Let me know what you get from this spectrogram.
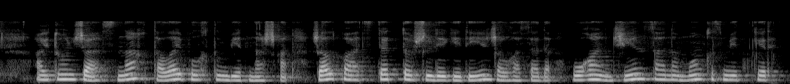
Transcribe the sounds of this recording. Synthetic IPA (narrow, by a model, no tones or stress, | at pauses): ɑjt̪uənʃɑsənɑqt̪ʰɑlˠɑjbəlˠəqt̪əɴbe̞t̪ɪnɑʃqɑnʒ̥ɑlˠpəat̪st̪et̪ːæwʃɪld̪e̞ɡʲe̞d̪e̞jɪnʒɑlˠʁɑsɑd̪əwo̞ʁɑnʒijɪnsɑnəməɴqʰəzme̞t̪kʲe̞ɾ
